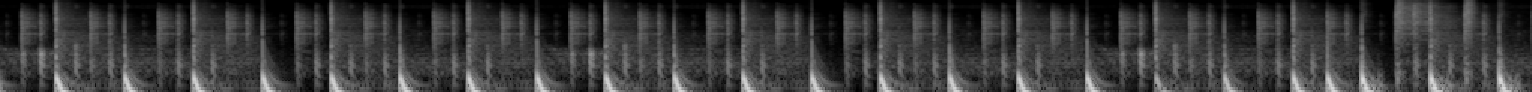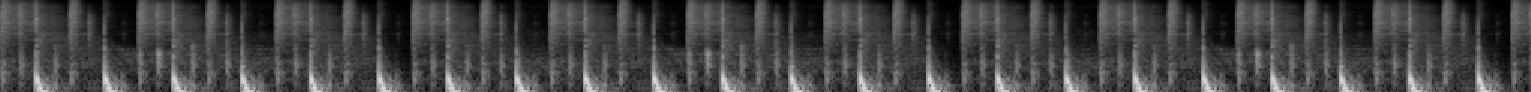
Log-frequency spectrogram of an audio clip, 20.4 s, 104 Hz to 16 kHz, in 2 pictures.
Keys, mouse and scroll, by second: 0.1 KP_0, 1.6 shift+a, 14.6 Tab, 15.0-16.2 typing, 16.7 Return, 17.3-18.4 typing, 20.2 Tab.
